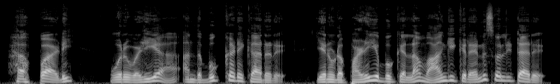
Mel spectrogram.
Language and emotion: Tamil, happy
